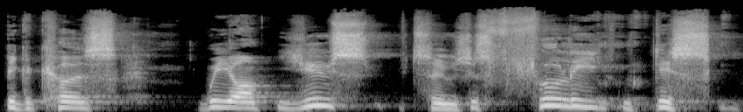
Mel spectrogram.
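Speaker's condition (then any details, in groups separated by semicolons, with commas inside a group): Stammer; prolonged sounds, blocks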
